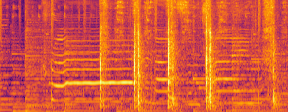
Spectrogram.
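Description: A knife cuts pickled pear into slices on a board, with several soft, evenly spaced chopping taps heard close up over steady background music.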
